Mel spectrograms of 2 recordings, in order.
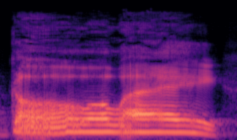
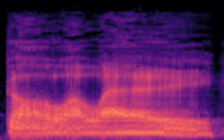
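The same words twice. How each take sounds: First: Very loud, higher, long-drawn witchy holler; louder witchy yell. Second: Loud, drawn-out witchy yell; witchy smoke-infested voice. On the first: Smoker yells at the woman who sat down, full witchy holler. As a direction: yell it even louder, stretching every word. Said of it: "So she yelled out louder". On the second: Mean old smoker warns off a visitor, witchy slow yell. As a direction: stretch it out slowly in a smoker's witch voice. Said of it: "witchy, smoke-infested voice". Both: Retold or imitated.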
